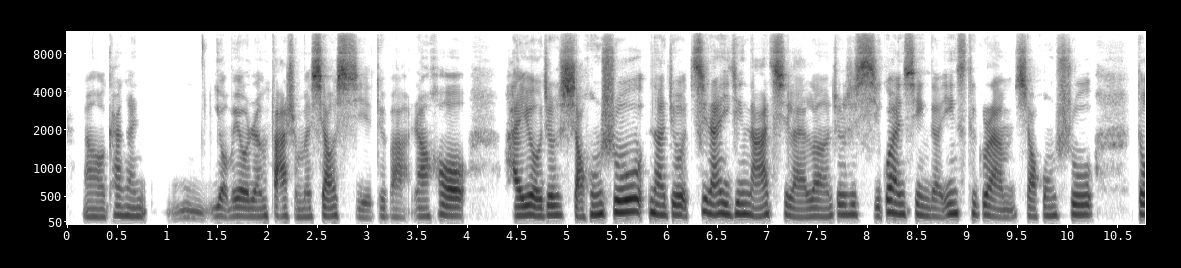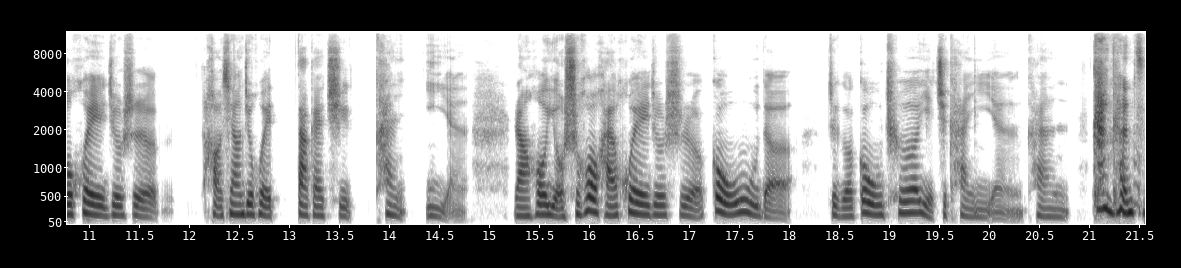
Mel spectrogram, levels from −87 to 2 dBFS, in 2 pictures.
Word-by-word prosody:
然 140 Hz, -, -8 dB
后 135 Hz, 0 st, -7 dB
看 165 Hz, +3 st, -6 dB
看， 150 Hz, -2 st, -5 dB, 0.3 s
嗯， 120 Hz, -, -14 dB
有 155 Hz, 0 st, -6 dB
没 145 Hz, -, -7 dB
有 150 Hz, -1 st, +1 dB
人 140 Hz, +1 st, -4 dB
发 -, -, -1 dB
什 140 Hz, -3 st, -7 dB
么 135 Hz, +1 st, -9 dB
消 145 Hz, +1 st, +5 dB
息， 130 Hz, -5 st, +2 dB
对 145 Hz, +4 st, -12 dB
吧？ 140 Hz, -, -9 dB
然 145 Hz, 0 st, -4 dB
后 155 Hz, -2 st, +2 dB, 0.3 s
还 155 Hz, 0 st, 0 dB
有 160 Hz, -1 st, +4 dB
就 165 Hz, +2 st, +1 dB
是 165 Hz, -, -1 dB
小 135 Hz, -4 st, +5 dB
红 175 Hz, +5 st, +1 dB
书， 215 Hz, +3 st, +6 dB
那 190 Hz, -5 st, +2 dB
就 170 Hz, +1 st, +1 dB
既 230 Hz, -, +1 dB
然 190 Hz, -2 st, +2 dB
已 -, -, 0 dB
经 185 Hz, +1 st, 0 dB
拿 165 Hz, -2 st, 0 dB
起 180 Hz, -2 st, +2 dB
来 135 Hz, -4 st, -4 dB
了， 140 Hz, 0 st, -5 dB
就 175 Hz, +2 st, -4 dB
是 175 Hz, -, -3 dB
习 150 Hz, -3 st, +3 dB
惯 200 Hz, +1 st, +3 dB
性 175 Hz, -3 st, +2 dB
地 145 Hz, -2 st, -6 dB
Instagram、 175 Hz, -8 st, -2 dB
小 145 Hz, -5 st, +1 dB
红 155 Hz, +3 st, -7 dB
书 175 Hz, 0 st, -2 dB, 0.4 s
都 180 Hz, -1 st, +6 dB
会 175 Hz, -3 st, +2 dB
就 165 Hz, +2 st, -2 dB
是 155 Hz, +1 st, -4 dB, 0.4 s
好 -, -, -4 dB
像 180 Hz, +2 st, 0 dB
就 180 Hz, -1 st, +2 dB
会 160 Hz, -4 st, -3 dB, 0.2 s
大 175 Hz, -2 st, +2 dB
概 160 Hz, -1 st, -5 dB
去 150 Hz, 0 st, -5 dB, 0.2 s
看 185 Hz, +2 st, -7 dB, 0.2 s
一 150 Hz, -1 st, -9 dB
眼， 115 Hz, -, -15 dB, 0.4 s
然 150 Hz, -1 st, -1 dB
后 175 Hz, +2 st, +2 dB
有 155 Hz, -4 st, 0 dB
时 185 Hz, -, +2 dB
候 225 Hz, +2 st, +5 dB
还 160 Hz, -5 st, 0 dB
会 180 Hz, 0 st, +2 dB
就 170 Hz, 0 st, -2 dB
是 160 Hz, -3 st, -6 dB
购 230 Hz, -5 st, +5 dB
物 185 Hz, 0 st, +1 dB
的 -, -, -7 dB, 0.3 s
这 170 Hz, -, -6 dB
个 145 Hz, -1 st, -4 dB
购 200 Hz, +6 st, +1 dB
物 170 Hz, -1 st, +1 dB
车 205 Hz, +3 st, -1 dB
也 180 Hz, -6 st, -3 dB
去 -, -, -2 dB
看 155 Hz, -4 st, -10 dB
一 130 Hz, -, -13 dB
眼， 105 Hz, -1 st, -14 dB
看 140 Hz, -5 st, -12 dB, 0.2 s
看 265 Hz, 0 st, +7 dB
看 210 Hz, -1 st, +6 dB
165 Hz, 255 characters per minute, -20 LUFS, 145-180 Hz, 0.4 s, 看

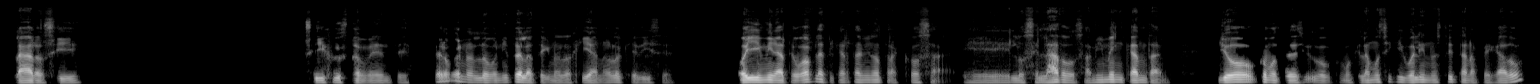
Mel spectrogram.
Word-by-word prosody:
Claro, 90 Hz, -1 st, +4 dB
sí. 90 Hz, +3 st, -6 dB, 2.3 s
Sí, 95 Hz, -, 0 dB
justamente, 85 Hz, -3 st, -6 dB, 0.2 s
pero -, -, 0 dB
bueno, 110 Hz, -4 st, -2 dB
lo 100 Hz, -1 st, 0 dB
bonito 95 Hz, +2 st, 0 dB
de -, -, +10 dB
la -, -, +3 dB
tecnología, 85 Hz, +1 st, -6 dB
¿no?, 85 Hz, +2 st, -10 dB
lo 100 Hz, -2 st, -5 dB
que 80 Hz, -, -14 dB
dices. 80 Hz, 0 st, -16 dB, 0.5 s
Oye, 100 Hz, +1 st, +9 dB
y -, -, +8 dB
mira, 105 Hz, -2 st, +6 dB
te 95 Hz, -, -9 dB
voy -, -, +5 dB
a 115 Hz, -, 0 dB
platicar 110 Hz, -5 st, -5 dB
también 105 Hz, 0 st, -5 dB
otra 105 Hz, -1 st, -7 dB
cosa, 100 Hz, -2 st, -11 dB
eh, 95 Hz, 0 st, -11 dB
los 95 Hz, -1 st, -7 dB
helados 100 Hz, -1 st, +1 dB
a 90 Hz, -, -9 dB
mí 105 Hz, +1 st, -4 dB
me 115 Hz, 0 st, +2 dB
encantan. 100 Hz, -2 st, -1 dB, 0.4 s
Yo, 110 Hz, +2 st, +8 dB
como 105 Hz, -4 st, +1 dB
te 90 Hz, +2 st, 0 dB
digo, 85 Hz, -1 st, -7 dB
como 90 Hz, -1 st, -14 dB
que 95 Hz, -, -23 dB
la 95 Hz, +1 st, -3 dB
música 115 Hz, +3 st, -8 dB
igual 105 Hz, 0 st, 0 dB
y -, -, 0 dB
no 100 Hz, -1 st, -7 dB
estoy 115 Hz, +3 st, -7 dB
tan 100 Hz, -4 st, -5 dB
apegado, 85 Hz, +2 st, -3 dB
95 Hz, 180 wpm, -24 LUFS, 90-105 Hz, 2.3 s, de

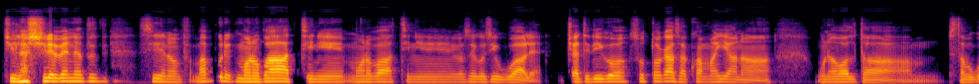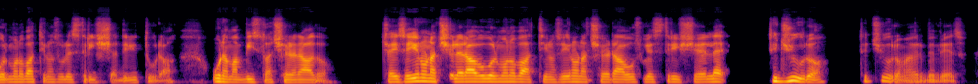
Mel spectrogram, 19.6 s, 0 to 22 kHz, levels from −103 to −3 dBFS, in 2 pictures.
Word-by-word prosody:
Ci 145 Hz, -, +4 dB
lasci 150 Hz, +2 st, +11 dB
le 155 Hz, -1 st, +11 dB
penne 155 Hz, 0 st, +5 dB
a -, -, +3 dB
tutti. 150 Hz, -1 st, -4 dB, 0.3 s
Sì, 145 Hz, -2 st, -3 dB
non 125 Hz, -2 st, -4 dB
f -, -, -19 dB
ma 150 Hz, +1 st, -1 dB
pure 155 Hz, -2 st, -1 dB
monopattini 140 Hz, -2 st, +4 dB
monopattini, 130 Hz, -2 st, -4 dB, 0.3 s
mhmm, 120 Hz, -, -11 dB
cose 125 Hz, +1 st, -9 dB
così 125 Hz, 0 st, -6 dB
uguale. 120 Hz, -1 st, -1 dB, 0.2 s
Cioè 135 Hz, -, +2 dB
ti 130 Hz, +1 st, -5 dB
dico 140 Hz, +1 st, 0 dB
sotto 145 Hz, +1 st, -5 dB
casa 145 Hz, -4 st, +1 dB
qua 130 Hz, -, -4 dB
a -, -, -11 dB
Maiana 120 Hz, -6 st, -4 dB, 0.4 s
una 125 Hz, -1 st, -7 dB
volta, 120 Hz, -4 st, -3 dB
mhmm, -, -, -20 dB
stavo 120 Hz, 0 st, -7 dB
col 120 Hz, +1 st, -4 dB
monopattino 125 Hz, 0 st, -5 dB
sulle 120 Hz, 0 st, -9 dB
strisce 115 Hz, -1 st, -5 dB
addirittura, 100 Hz, +3 st, -11 dB, 0.4 s
una 145 Hz, -3 st, +1 dB
m'ha 120 Hz, -1 st, -3 dB
visto 120 Hz, 0 st, -5 dB
e -, -, -4 dB
ha -, -, -8 dB
accelerato. 115 Hz, 0 st, -3 dB, 0.5 s
Cioè 130 Hz, -, -2 dB
se 135 Hz, +2 st, +1 dB
io 155 Hz, -, +6 dB
non 160 Hz, -1 st, +2 dB
acceleravo 140 Hz, -1 st, +3 dB
col 140 Hz, -1 st, 0 dB
monopattino, 125 Hz, -3 st, -3 dB
se 120 Hz, +2 st, -7 dB
io 130 Hz, -, -3 dB
non 135 Hz, -1 st, -3 dB
acceleravo 120 Hz, -1 st, -3 dB
sulle 120 Hz, +1 st, -8 dB
strisce, 125 Hz, 0 st, -5 dB
le 135 Hz, 0 st, -3 dB, 0.3 s
ti 160 Hz, -, 0 dB
giuro, 135 Hz, -6 st, 0 dB, 0.3 s
ti 165 Hz, -, -11 dB
giuro 155 Hz, -1 st, -7 dB
m'avrebbe 65 Hz, +4 st, -10 dB
preso. -, -, -11 dB
130 Hz, 185 wpm, -23 LUFS, 120-140 Hz, 0.5 s, lasci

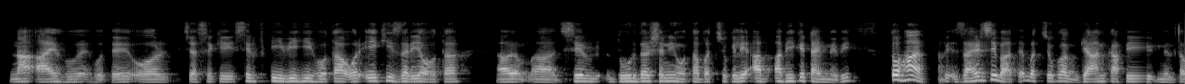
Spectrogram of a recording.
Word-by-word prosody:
ना 130 Hz, -, +3 dB, 0.2 s
आए 125 Hz, +1 st, +3 dB
हुए 120 Hz, 0 st, -5 dB
होते 115 Hz, +3 st, -4 dB
और 120 Hz, +3 st, -2 dB
जैसे 125 Hz, 0 st, -4 dB
कि 130 Hz, 0 st, -4 dB
सिर्फ़ 150 Hz, +4 st, -4 dB
टीवी 145 Hz, -1 st, +2 dB
ही 145 Hz, -, +2 dB
होता 135 Hz, +1 st, +2 dB
और 140 Hz, -, +1 dB
एक 155 Hz, -, 0 dB
ही 170 Hz, -, +2 dB
ज़रिया 140 Hz, -1 st, +1 dB
होता 125 Hz, +1 st, -1 dB
अ 130 Hz, -1 st, -7 dB
अ, 120 Hz, -2 st, 0 dB
सिर्फ 140 Hz, -2 st, +1 dB, 0.2 s
दूरदर्शन 145 Hz, +2 st, +2 dB
ही -, -, +1 dB
होता 130 Hz, 0 st, -1 dB
बच्चों 125 Hz, +2 st, -8 dB
के 140 Hz, -, -2 dB
लिए 155 Hz, -, +4 dB
अब 140 Hz, -, -1 dB
अभी 150 Hz, +1 st, +2 dB
के 170 Hz, -, +1 dB
टाइम 130 Hz, -6 st, +1 dB
में 110 Hz, -, -4 dB
भी 150 Hz, -, -3 dB, 0.4 s
तो 220 Hz, -, +9 dB
हाँ, 210 Hz, -, +5 dB, 0.2 s
ज़ाहिर-सी 180 Hz, -, +3 dB
बात -, -, +1 dB
है -, -, 0 dB
बच्चों 150 Hz, -1 st, -4 dB
का 150 Hz, 0 st, +2 dB
ज्ञान 130 Hz, +2 st, +2 dB
काफ़ी 135 Hz, 0 st, -2 dB
मिलता 125 Hz, 0 st, -4 dB
135 Hz, 210 wpm, -24 LUFS, 125-145 Hz, 0.4 s, तो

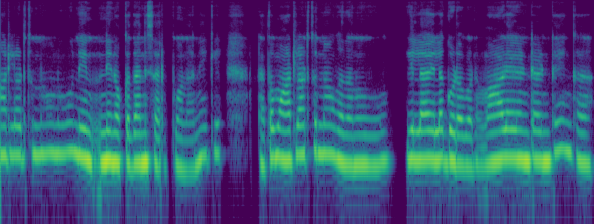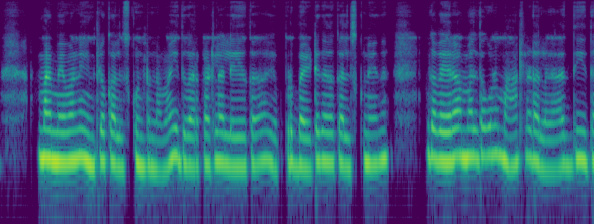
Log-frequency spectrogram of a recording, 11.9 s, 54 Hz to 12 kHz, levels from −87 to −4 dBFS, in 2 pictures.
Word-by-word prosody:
మాట్లాడుతున్నావు 285 Hz, +1 st, -3 dB
నువ్వు? 300 Hz, +1 st, -3 dB
నిన్ 265 Hz, -3 st, +4 dB
నేనోక్కదాన్ని 240 Hz, -1 st, +4 dB
సరిపోనా 220 Hz, -2 st, -6 dB
నీకీ? 280 Hz, +3 st, -7 dB, 0.4 s
నాతో 230 Hz, +4 st, -3 dB
మాట్లాడుతున్నావు 290 Hz, +2 st, -1 dB
గదా! 235 Hz, -1 st, 0 dB
నువ్వు 230 Hz, 0 st, -2 dB, 0.3 s
ఇలా 255 Hz, 0 st, +3 dB
ఇలా 260 Hz, +1 st, +2 dB
గొడవపడం 230 Hz, -1 st, -1 dB
వాడేంటంటే 255 Hz, +1 st, +2 dB
ఇంకా 255 Hz, -5 st, -3 dB, 0.5 s
మనమేమన్నా 255 Hz, 0 st, +6 dB
ఇంట్లో 245 Hz, +2 st, 0 dB
కలుసుకుంటున్నామా? 220 Hz, 0 st, -3 dB
ఇదివరకట్లా 230 Hz, +1 st, -1 dB
లేదు 220 Hz, 0 st, -2 dB
కదా! 235 Hz, +2 st, -3 dB
ఎప్పుడు 240 Hz, +2 st, -5 dB
బయటే 220 Hz, +3 st, -1 dB
కదా! 240 Hz, 0 st, 0 dB
కలుసుకునేది. 235 Hz, +3 st, -2 dB, 0.4 s
ఇంక 270 Hz, -, 0 dB
వేరే 245 Hz, +2 st, +5 dB
అమ్మయిలతో 270 Hz, +1 st, +2 dB
కూడా 285 Hz, 0 st, -2 dB
మాట్లాడాలి 240 Hz, -2 st, -3 dB
గదా! 210 Hz, -, -7 dB
అదిద 250 Hz, +1 st, -1 dB
250 Hz, 160 wpm, -28 LUFS, 230-265 Hz, 0.5 s, మనమేమన్నా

